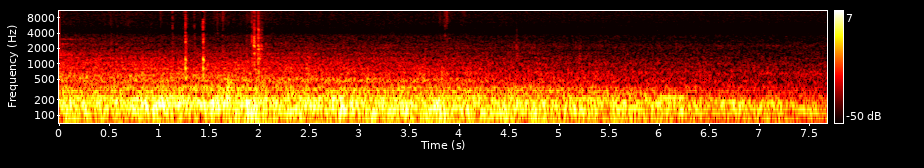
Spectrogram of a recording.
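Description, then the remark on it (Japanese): Steady low rumble of road and engine noise inside a moving car cabin, recorded binaurally while driving, with no car radio or stereo on and the air-conditioning heater fan running at medium; continuous and fairly loud, with a few faint clicks early on and no one speaking. “バイノーラルドライブ録音テスト”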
